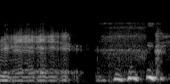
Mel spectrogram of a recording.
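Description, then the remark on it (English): A person's voice mimics a goat, giving two wavering, nasal bleats separated by a short gap, close and fairly loud with no other sounds. “or else you turn into a goat.”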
